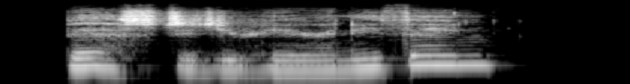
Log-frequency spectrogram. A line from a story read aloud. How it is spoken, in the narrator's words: whispered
